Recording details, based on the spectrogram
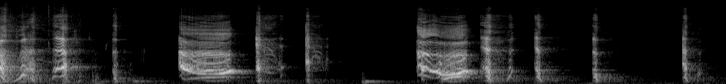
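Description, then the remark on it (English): A person who has fallen into water coughs and sputters, coughing up water: a string of sharp coughs broken by two longer, ragged, wet-sounding gasping fits, with no talking. “Cough it out.”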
